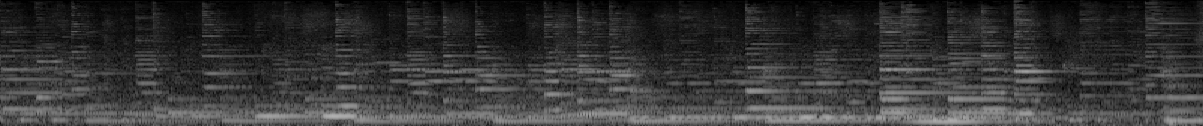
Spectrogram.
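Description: Solo acoustic guitar playing an instrumental passage: a plucked melody over ringing low bass notes, with no singing.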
